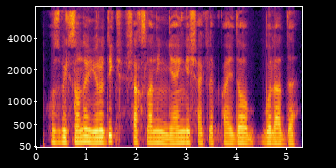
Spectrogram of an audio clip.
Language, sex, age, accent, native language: Uzbek, male, 25-34, Surxondaryo, Uzbek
